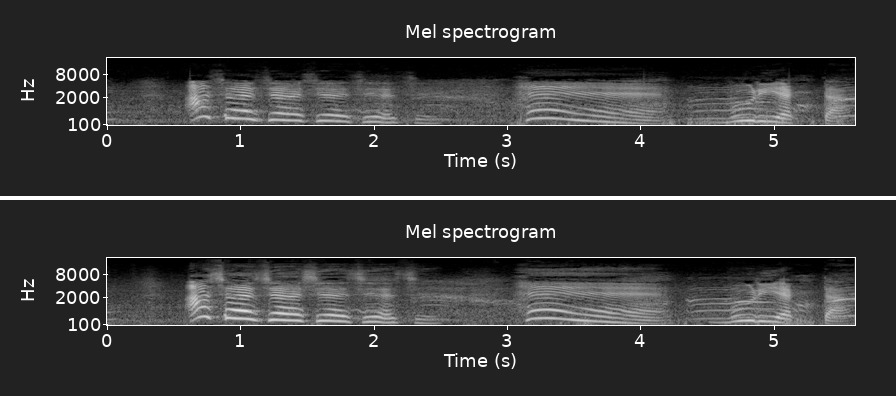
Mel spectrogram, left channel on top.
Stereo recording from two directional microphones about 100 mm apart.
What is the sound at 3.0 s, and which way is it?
A woman's voice, 40° right (ahead or behind).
